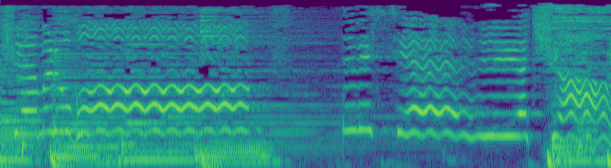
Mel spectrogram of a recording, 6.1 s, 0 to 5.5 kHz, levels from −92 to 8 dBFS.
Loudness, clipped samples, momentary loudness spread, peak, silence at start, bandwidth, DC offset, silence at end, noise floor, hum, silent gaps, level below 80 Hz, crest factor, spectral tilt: -15 LUFS; under 0.1%; 10 LU; -2 dBFS; 0 s; 5.4 kHz; under 0.1%; 0 s; -39 dBFS; none; none; -28 dBFS; 12 dB; -6.5 dB/octave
